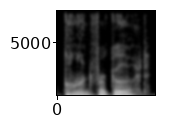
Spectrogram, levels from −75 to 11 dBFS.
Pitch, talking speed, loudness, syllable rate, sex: 130 Hz, 185 wpm, -15 LUFS, 3.5 syllables/s, female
